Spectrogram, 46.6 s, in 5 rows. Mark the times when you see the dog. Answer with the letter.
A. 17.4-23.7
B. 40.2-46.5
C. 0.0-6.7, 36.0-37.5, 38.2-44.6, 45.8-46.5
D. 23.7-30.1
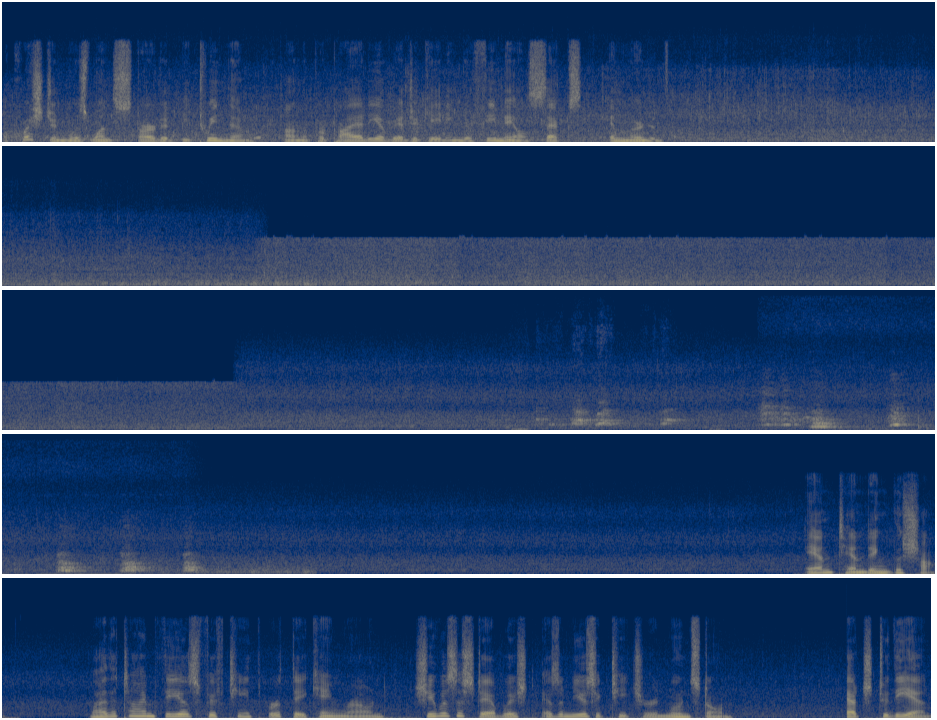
D.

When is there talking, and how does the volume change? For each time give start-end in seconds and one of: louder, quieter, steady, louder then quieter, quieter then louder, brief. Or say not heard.
0.0-6.7 steady
36.0-37.5 brief
38.2-44.6 steady
45.8-46.5 brief.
